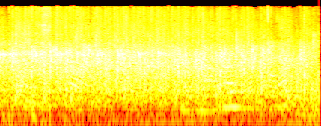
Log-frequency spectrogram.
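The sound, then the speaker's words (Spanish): Audience applause in a hall at a community hearing, right after a speaker finishes: a dense, steady patter of many hands clapping that stays loud and even from start to end. “Ruego a la estimada concurrencia mantener el orden en la sala y no se puede aplaudir a cada uno de los oradores.”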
